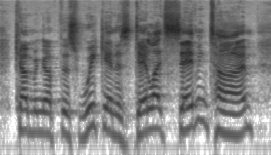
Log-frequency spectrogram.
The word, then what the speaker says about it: daylight saving time: is daylight saving time I always call it savings and then I get all the text and emails and Facebook updates saying I said it wrong yeah daylight saving time okay saving time there you go Sunday this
